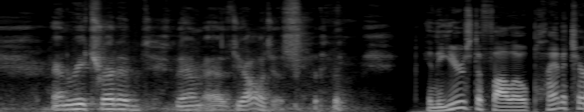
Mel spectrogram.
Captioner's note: chuckles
